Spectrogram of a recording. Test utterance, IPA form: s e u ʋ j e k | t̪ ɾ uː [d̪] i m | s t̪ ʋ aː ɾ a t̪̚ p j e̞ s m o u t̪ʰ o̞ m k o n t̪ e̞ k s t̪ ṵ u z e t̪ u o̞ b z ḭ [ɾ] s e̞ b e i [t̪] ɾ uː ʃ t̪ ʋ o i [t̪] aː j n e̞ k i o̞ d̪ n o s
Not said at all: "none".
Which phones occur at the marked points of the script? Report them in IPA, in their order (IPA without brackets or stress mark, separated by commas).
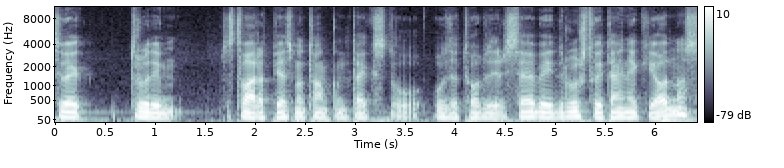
d̪, ɾ, d̪, t̪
